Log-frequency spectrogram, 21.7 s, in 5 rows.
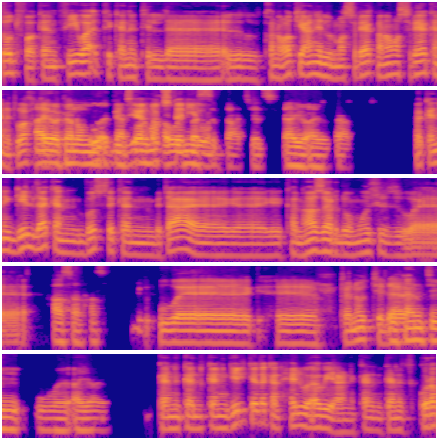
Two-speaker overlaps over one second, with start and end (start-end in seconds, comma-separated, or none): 4.7-6.6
